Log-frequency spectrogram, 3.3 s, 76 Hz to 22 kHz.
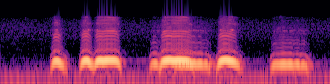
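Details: Great horned owls at their nest tree on a Kansas farm near Peabody, filmed by live cam on 17 October 2023: a run of about five deep hoots, some doubled and run together, over roughly three seconds in a quiet background.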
